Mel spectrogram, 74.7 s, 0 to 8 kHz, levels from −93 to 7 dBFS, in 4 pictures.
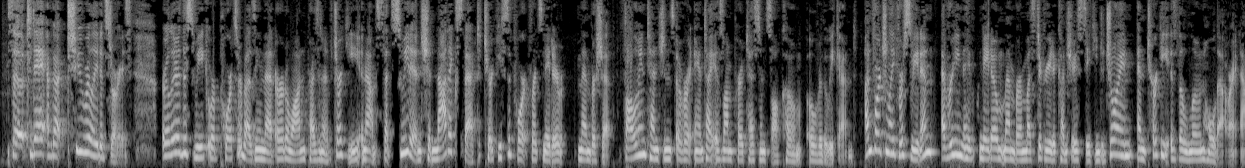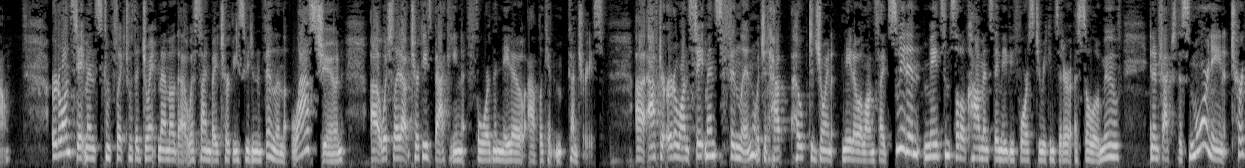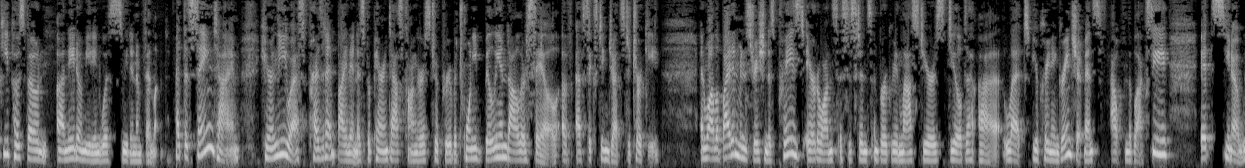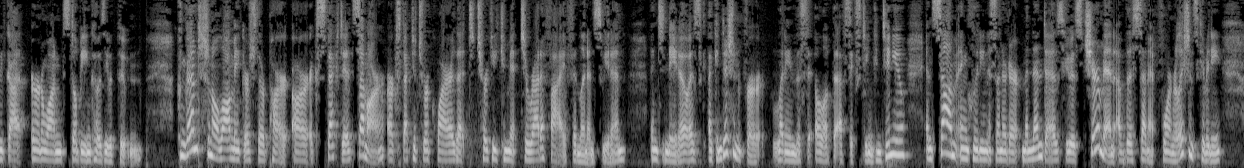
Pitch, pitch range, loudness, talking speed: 170 Hz, 150-205 Hz, -19 LUFS, 195 wpm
